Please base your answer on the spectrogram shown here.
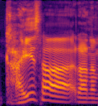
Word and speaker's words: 가이사: 영어 철자가 보니까 C를 이제 기역으로 발음해서 가이 SAR 사, 이게 한국말로 그대로 음력한 거예요.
